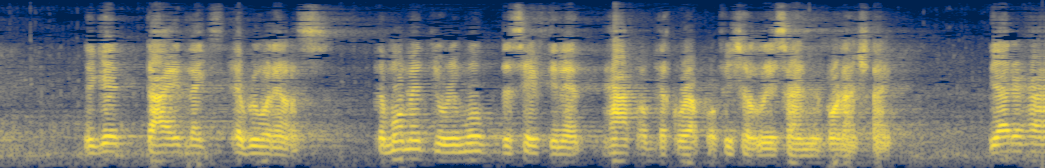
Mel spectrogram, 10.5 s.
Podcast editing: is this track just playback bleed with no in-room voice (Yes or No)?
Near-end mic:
Yes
